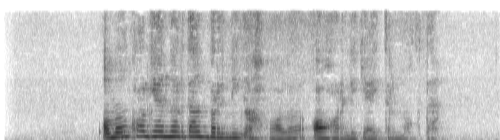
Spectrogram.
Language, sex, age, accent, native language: Uzbek, female, 25-34, Surxondaryo, Uzbek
